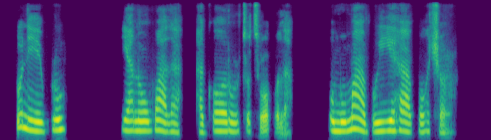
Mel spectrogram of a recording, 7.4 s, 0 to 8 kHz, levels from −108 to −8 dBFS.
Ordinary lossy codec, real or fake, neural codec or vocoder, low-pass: none; fake; codec, 16 kHz, 2 kbps, X-Codec, WavLM features, trained on Multilingual LibriSpeech; 7.2 kHz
